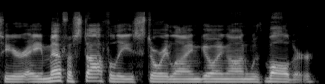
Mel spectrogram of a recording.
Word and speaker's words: Mephistopheles: The other thing is that, you have this, and listeners, I'll be sure you hear all the syllables here, a Mephistopheles storyline going on with Balder, right?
